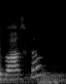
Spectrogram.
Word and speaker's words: Basco: like how I always know who he is because my brain goes, it's the dude who rhymes with Tabasco.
